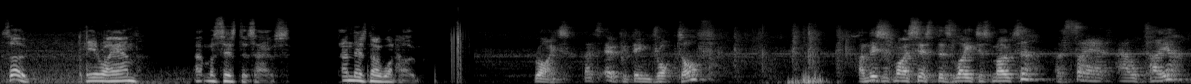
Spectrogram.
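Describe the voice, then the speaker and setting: A man's voice: a little high, very animated, measured pace, long pauses. A man from Norwich with a generic southern English accent, giving crude, sardonic commentary while driving. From Norwich, England. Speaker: vlogger. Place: inside a car on the road. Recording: distant mic under loud road noise.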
